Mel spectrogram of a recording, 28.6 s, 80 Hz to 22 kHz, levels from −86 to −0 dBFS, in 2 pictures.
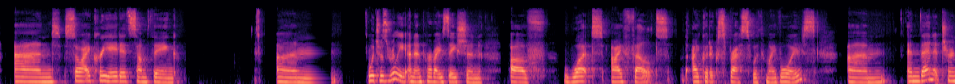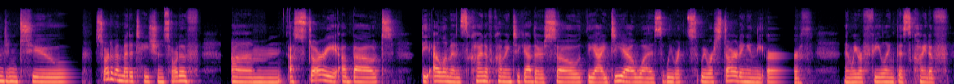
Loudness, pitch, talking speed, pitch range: -23 LUFS, 175 Hz, 130 wpm, 165-185 Hz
